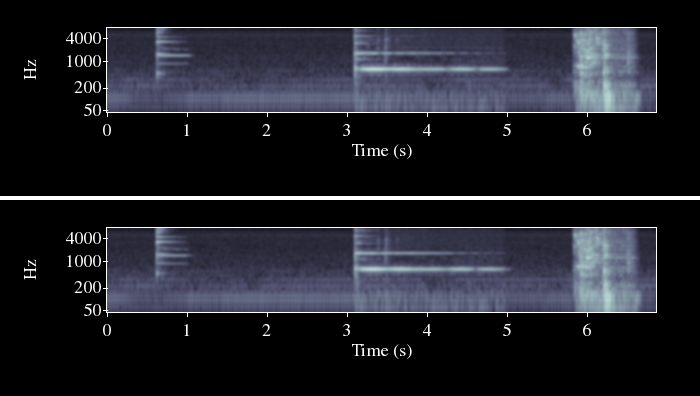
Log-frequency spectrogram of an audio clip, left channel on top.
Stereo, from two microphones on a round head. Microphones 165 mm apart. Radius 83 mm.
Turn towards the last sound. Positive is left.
turn(degrees=-5)  # may be behind; listen again after turning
